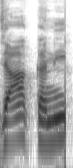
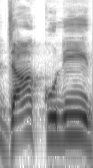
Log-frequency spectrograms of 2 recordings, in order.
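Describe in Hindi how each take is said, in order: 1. 'jaa' के बाद वाले अक्षर में 'a' स्वर है। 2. 'jaa' के बाद वाले अक्षर में 'u' स्वर है।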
